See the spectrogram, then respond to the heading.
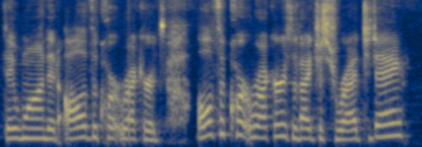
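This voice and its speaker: A woman's voice: fairly high pitch, rapid-fire, dry recording, faint music behind. A woman reading documents aloud on a livestream with emphatic, aggrieved asides in her own defence. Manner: aggrieved, emphatic, self-justifying.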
